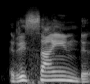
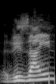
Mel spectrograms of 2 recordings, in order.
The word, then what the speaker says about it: rescind: और कैंसिल का एक और नाम होता है रिसाइंड। रिजाइंड नहीं, रिजाइन मत कर देना, RESIGND।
